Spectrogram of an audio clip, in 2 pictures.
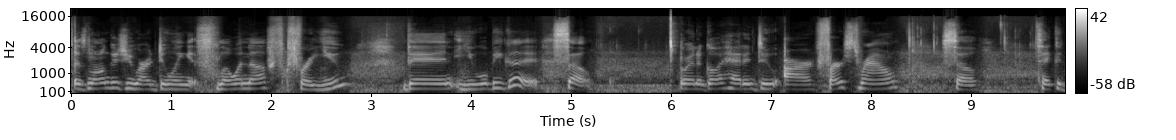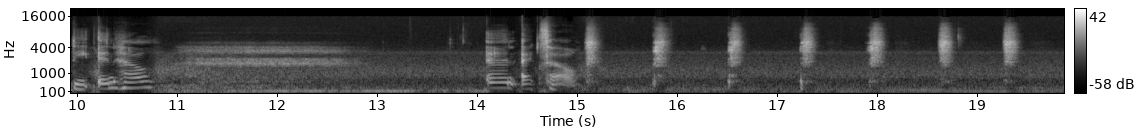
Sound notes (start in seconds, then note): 12.4 inhale; 14.6 short exhale x20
